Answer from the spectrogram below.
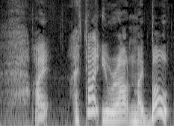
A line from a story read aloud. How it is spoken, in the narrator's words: stammered Tom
